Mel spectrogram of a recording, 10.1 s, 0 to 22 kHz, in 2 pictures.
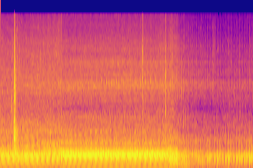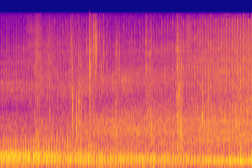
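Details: Peugeot 405 1.9 L GRX4 before carburettor adjustment: engine runs loud and lumpy, then note drops and wavers unevenly; carburettor mixture and idle out of adjustment, to be set with a Gunson Colortune.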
